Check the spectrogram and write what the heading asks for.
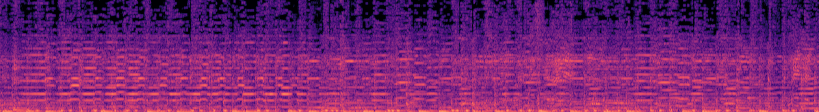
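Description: Moroccan chaabi music: a violin bowed in the upright, knee-held style carrying the melody over a steady, repeating rhythm.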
